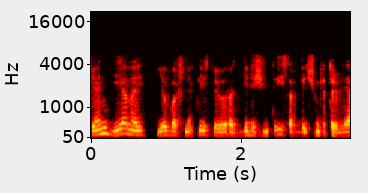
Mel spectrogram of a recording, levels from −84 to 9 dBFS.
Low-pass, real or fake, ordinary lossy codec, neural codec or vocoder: 5.4 kHz; real; AAC, 32 kbps; none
